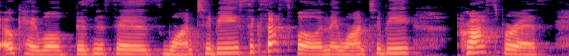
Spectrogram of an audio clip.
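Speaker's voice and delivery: usual speaking voice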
